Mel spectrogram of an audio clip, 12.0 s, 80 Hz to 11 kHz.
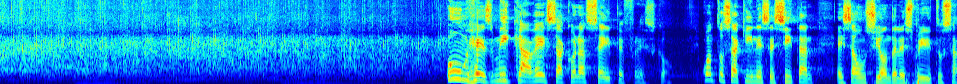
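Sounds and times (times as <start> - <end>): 
audience applauding: 0.0 - 6.4
speech: 5.6 - 11.9.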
